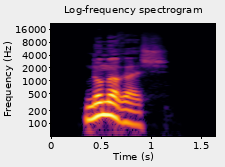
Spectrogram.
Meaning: alternative form of numerisch (“numeric”)
- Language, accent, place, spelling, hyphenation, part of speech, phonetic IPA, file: German, Germany, Berlin, nummerisch, num‧me‧risch, adjective, [ˈnʊməʁɪʃ], De-nummerisch.ogg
